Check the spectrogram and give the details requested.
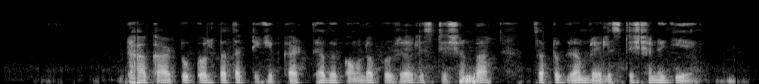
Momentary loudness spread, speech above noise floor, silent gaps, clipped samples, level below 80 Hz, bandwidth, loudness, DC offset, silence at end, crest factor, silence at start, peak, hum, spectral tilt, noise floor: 8 LU; 37 dB; none; under 0.1%; -36 dBFS; 8 kHz; -19 LUFS; under 0.1%; 0.25 s; 18 dB; 1.2 s; -2 dBFS; none; -5 dB/octave; -55 dBFS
